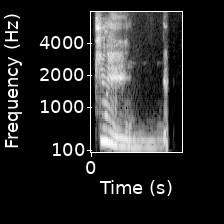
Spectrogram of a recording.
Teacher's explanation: If you see there's no G in the end of the characters, this combination, that means the N use your tongue to touch your teeth to form a nasal sound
